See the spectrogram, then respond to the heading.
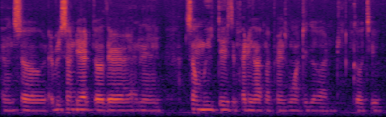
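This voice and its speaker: Deep, flat-voiced young man, hesitant. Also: a little fast, a little hiss or hum. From Saipan, raised in Japan. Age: young adult. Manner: hesitant, many ums and likes. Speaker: student athlete interviewee. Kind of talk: casual interview answers.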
